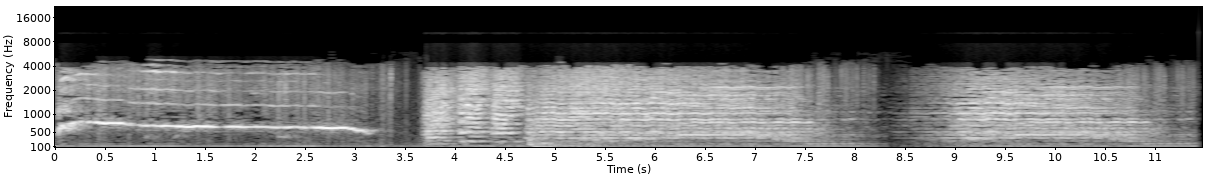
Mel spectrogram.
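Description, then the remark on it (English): A single long, mournful dog howl holds a steady high pitch that sags slightly downward over a few seconds, followed by loud, dense rumbling noise. “First, the mournful dog howl.”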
